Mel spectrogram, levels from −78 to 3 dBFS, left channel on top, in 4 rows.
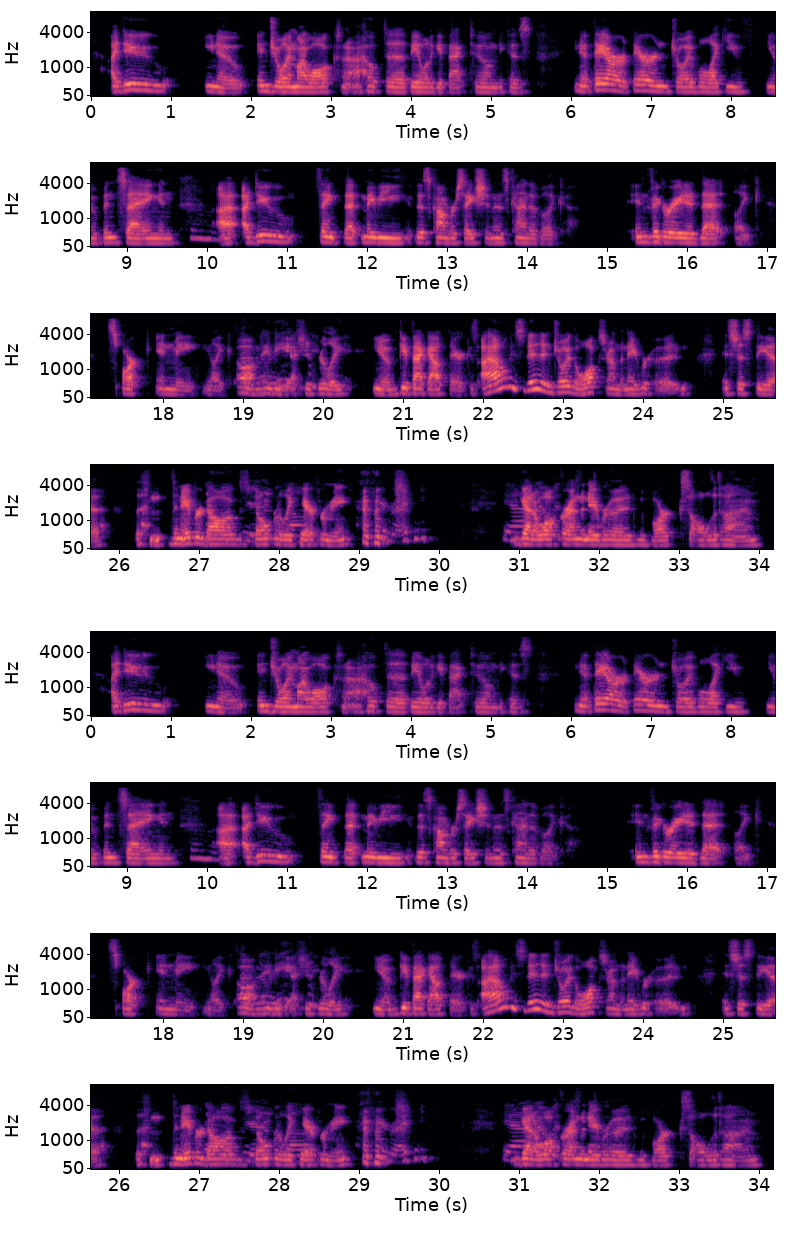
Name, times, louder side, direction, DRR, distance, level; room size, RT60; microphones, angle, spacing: voice 1, 0.2-0.9 1.4-5.7 6.0-8.2 8.4-9.8 10.1-11.1 11.4-14.6 15.3-16.8 17.3-20.2 20.6-25.8 26.2-29.6 30.9-34.0, left 3 dB, 35° left, 0.4 m, -27 dB
voice 2, 9.8-10.2 18.9-20.0 27.1-28.6 29.0-29.9 30.4-32.1, right 1 dB, 25° right, 1.1 m, -40 dB
5.1 x 2.4 x 2.7 m
head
